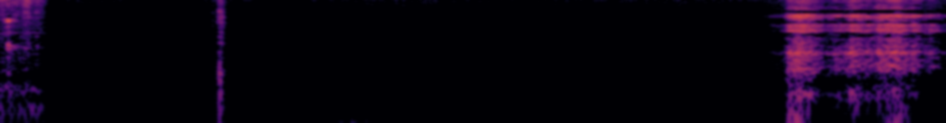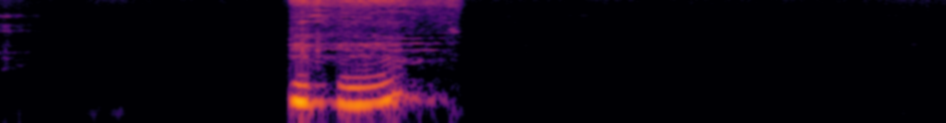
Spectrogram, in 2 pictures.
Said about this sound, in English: I feel like I often yawn when I release emotions and now I just yawned and some of this energy was just automatically released.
